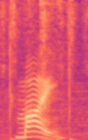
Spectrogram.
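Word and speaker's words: Mai: as april of english may just take the ending as i at the end then it is called as my so far you know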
